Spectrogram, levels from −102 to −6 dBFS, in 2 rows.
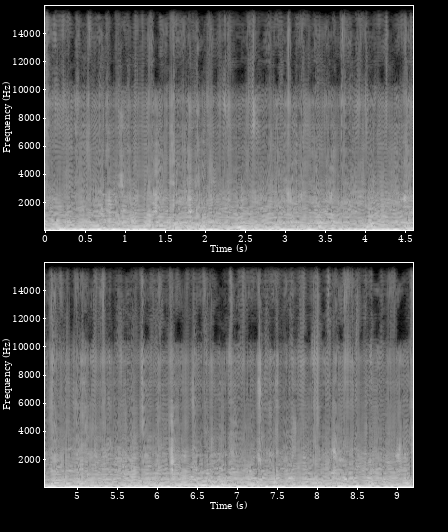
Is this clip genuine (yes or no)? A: no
